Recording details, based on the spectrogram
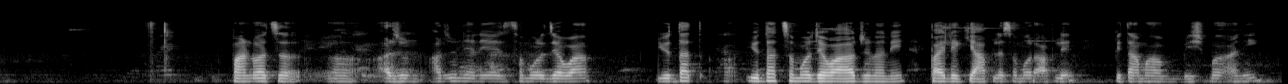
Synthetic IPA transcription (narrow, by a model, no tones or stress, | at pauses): pãɳɖʋat͡sə | ə̰ɾd͡ʑunəɾd͡zunjanesəmoɾd͡ʑeʋa | jud̪ʱːat̪ | jud̪ʱːat̪səmoɾd͡ʑeʋaəɾd͡ʑunane | paɦilekiːapljasəmoɾaple | pit̪amabʱiɕməa̰ñi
